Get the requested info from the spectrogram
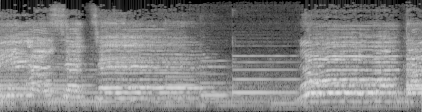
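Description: Gospel worship song: voices singing over instrumental accompaniment, with held notes. The voices drop back about two seconds in and come back louder about a second later.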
